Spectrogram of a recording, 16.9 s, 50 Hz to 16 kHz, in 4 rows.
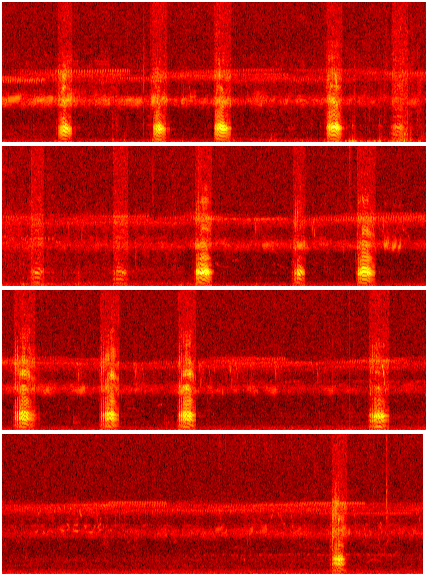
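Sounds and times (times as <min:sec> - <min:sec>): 
squacco heron giving harsh crow-like croaking calls: 0:00.5 - 0:00.9, 0:01.5 - 0:02.4, 0:03.2 - 0:06.5, 0:07.1 - 0:10.5, 0:12.0 - 0:12.5, 0:16.0 - 0:16.5.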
